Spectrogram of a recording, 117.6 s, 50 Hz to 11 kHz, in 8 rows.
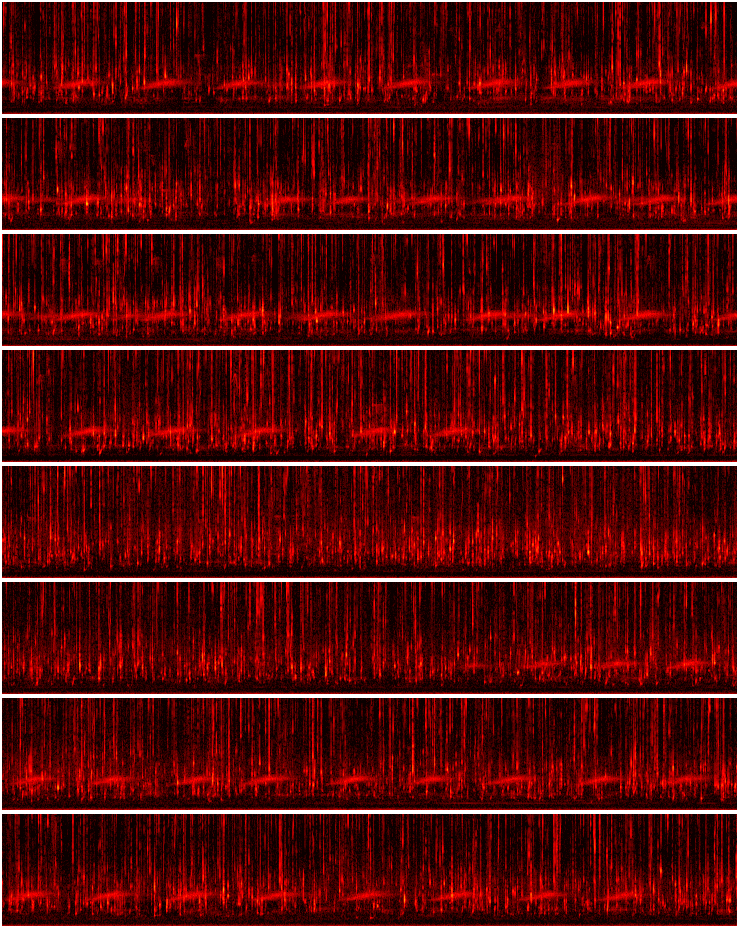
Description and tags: EarlySpringCreekPeepersMarch6th2016
A peaceful trickle of water flowing over a small rock lip in an early Spring creek in the forest. Spring Peepers are heard in the background. Recording made on Sunday March 4th, 2016 at 1:30PM with the temperature at 50 degrees. Equipment: PMD661 recorder and the microphone is the Audio Technica 4022.
Creek, field-recording, Forest, Natural, Nature, Spring, Trickling, Water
